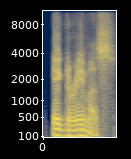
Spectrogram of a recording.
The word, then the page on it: ignoramus: American English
